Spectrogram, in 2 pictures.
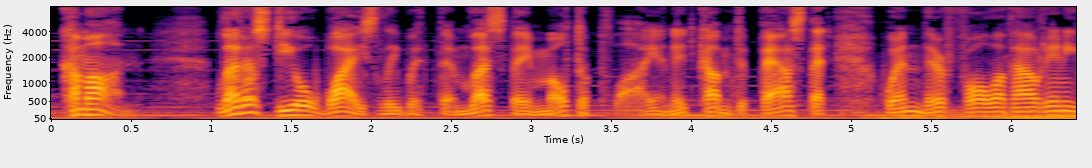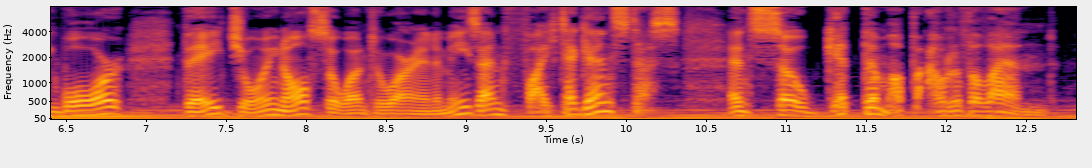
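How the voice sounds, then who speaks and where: A man's voice: on the low side, very animated, moderate pace, soft background music. A man playing the stern, commanding king of Egypt in a dramatized scripture reading, speaking in a proclamatory way.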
